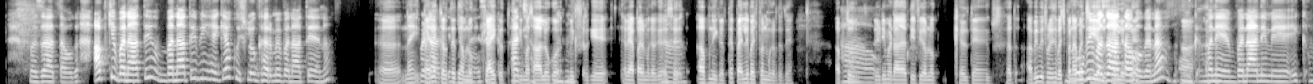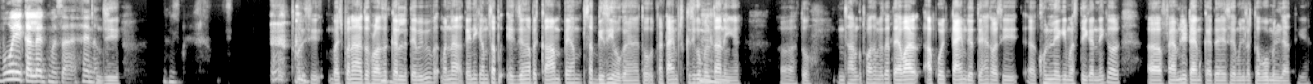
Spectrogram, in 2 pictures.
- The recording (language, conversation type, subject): Hindi, podcast, त्योहारों पर आपको किस तरह की गतिविधियाँ सबसे ज़्यादा पसंद हैं?
- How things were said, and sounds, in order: in English: "ट्राइ"; in English: "मिक्स"; in English: "रैपर"; in English: "रेडीमेड"; chuckle; other background noise; throat clearing; in English: "बिज़ी"; in English: "टाइम"; in English: "टाइम"; in English: "फैमिली टाइम"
